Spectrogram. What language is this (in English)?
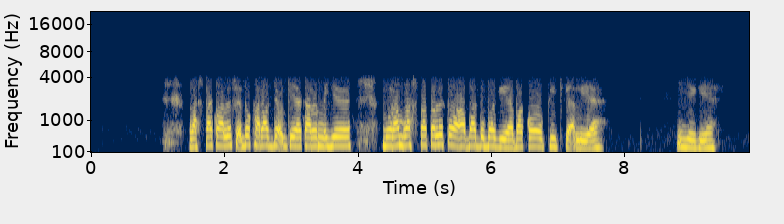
Santali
